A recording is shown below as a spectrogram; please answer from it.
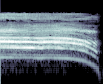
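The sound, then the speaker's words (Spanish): A man's fierce, sustained scream in a dramatized legend of a Guanche islander on El Hierro: one loud, harmonic cry lasting about two seconds that drops sharply in pitch as it breaks off. “La desesperación de ver su libertad perdida impulsó al mimbache a gritar.”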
